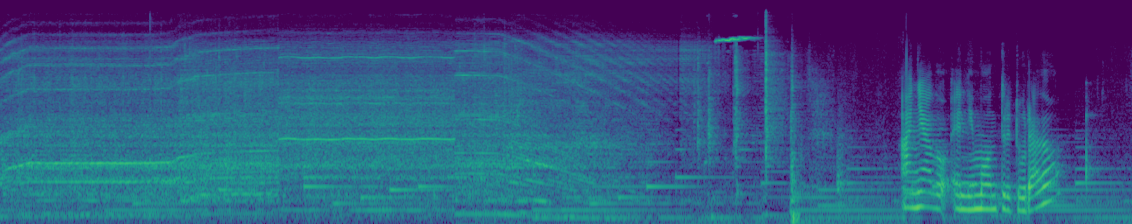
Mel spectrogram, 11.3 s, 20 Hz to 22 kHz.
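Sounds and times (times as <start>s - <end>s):
electric mixer beating eggs with added sugar: 0.0s - 6.9s
speech: 9.1s - 10.7s.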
